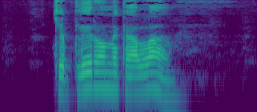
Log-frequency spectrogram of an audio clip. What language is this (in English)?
Greek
